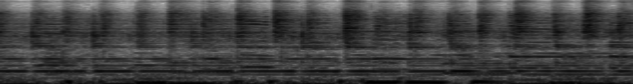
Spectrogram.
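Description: Loud band music with guitar, bass and drums, with a quick, even beat of percussion strokes over a steady bass line.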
